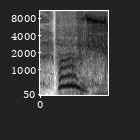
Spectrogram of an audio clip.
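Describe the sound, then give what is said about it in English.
A voice makes a wheezy, reedy imitation of harmonica playing: one sustained breathy tone that bends upward, holds, then slides down, loud, with no talking. “Well, when I play the harmonica, it sounds like this.”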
